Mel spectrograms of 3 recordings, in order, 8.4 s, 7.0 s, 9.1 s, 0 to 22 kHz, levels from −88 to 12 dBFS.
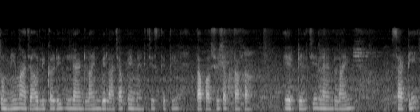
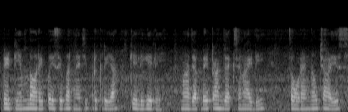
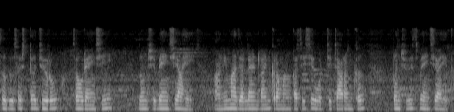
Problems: constant background noise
